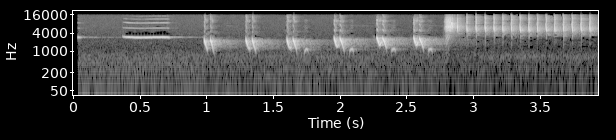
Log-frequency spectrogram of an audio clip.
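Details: Thrush nightingale singing at night, 01:23 on 8 May 2020, Kiili parish, about 4–5 metres away: a long pure whistled note, then six sharp repeated clicking notes, ending in a fast high rattle.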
